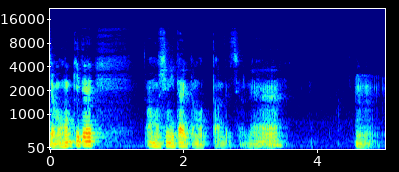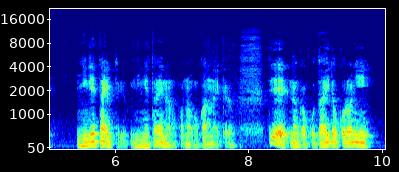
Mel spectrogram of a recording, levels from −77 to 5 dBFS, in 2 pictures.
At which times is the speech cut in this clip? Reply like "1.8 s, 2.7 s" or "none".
none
